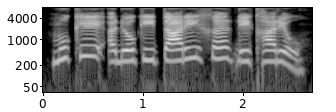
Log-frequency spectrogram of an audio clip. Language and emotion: Sindhi, neutral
